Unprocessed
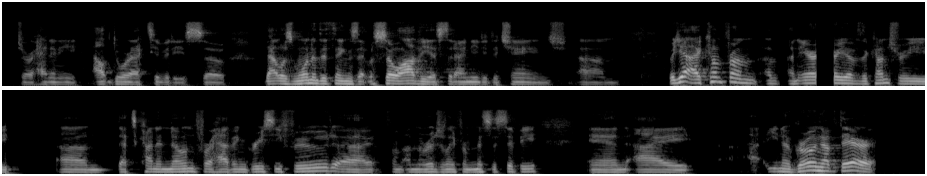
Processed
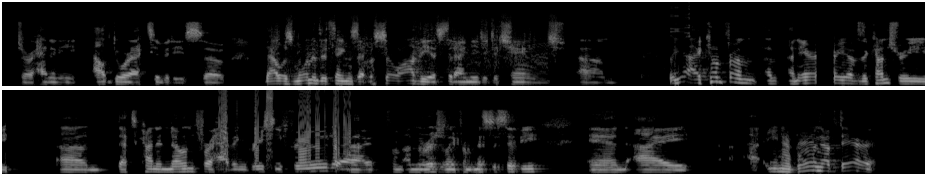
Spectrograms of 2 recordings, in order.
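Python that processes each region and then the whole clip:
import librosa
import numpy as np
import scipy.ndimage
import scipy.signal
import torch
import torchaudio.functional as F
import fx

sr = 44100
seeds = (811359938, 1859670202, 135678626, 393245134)

y = fx.chain(x, sr, fx.crossing_spikes(level_db=-22.5),
    fx.lowpass(hz=3600.0, slope=12), at=(2.69, 5.55))
y = fx.chain(y, sr, fx.lowpass(hz=1700.0, slope=24),
    fx.resample_bad(factor=8, down='filtered', up='hold'), at=(6.05, 6.88))
y = fx.chain(y, sr, fx.highpass(hz=60.0, slope=12),
    fx.high_shelf(hz=4700.0, db=5.5),
    fx.band_squash(depth_pct=40), at=(8.56, 9.27))
y = fx.chain(y, sr, fx.highpass(hz=280.0, slope=12),
    fx.overflow_wrap(gain_db=25.0), at=(11.35, 12.72))
y = fx.chain(y, sr, fx.notch(hz=2900.0, q=9.6),
    fx.room_flutter(wall_m=6.7, rt60_s=0.35), at=(13.37, 15.21))
y = fx.chain(y, sr, fx.lower_of_two(delay_ms=0.49),
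    fx.lowpass(hz=2100.0, slope=12),
    fx.low_shelf(hz=130.0, db=6.5), at=(16.91, 17.35))
y = scipy.signal.sosfilt(scipy.signal.butter(2, 240.0, 'highpass', fs=sr, output='sos'), y)
y = fx.dereverb_blind(y, sr, rt60_s=1.1)
y = fx.over_compress(y, sr, threshold_db=-31.0, ratio=-0.5)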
